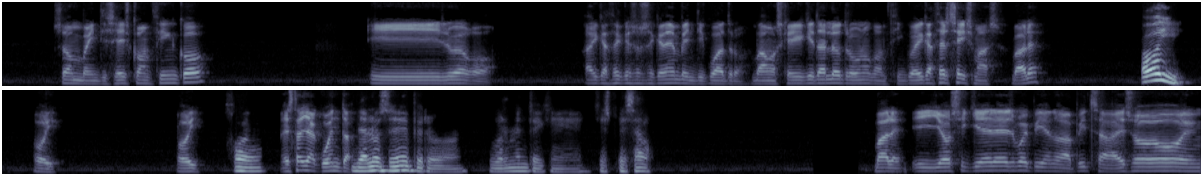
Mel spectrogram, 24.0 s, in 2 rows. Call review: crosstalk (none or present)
none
